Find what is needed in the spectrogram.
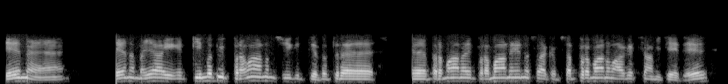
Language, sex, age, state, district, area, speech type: Sanskrit, male, 60+, Tamil Nadu, Tiruchirappalli, urban, conversation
